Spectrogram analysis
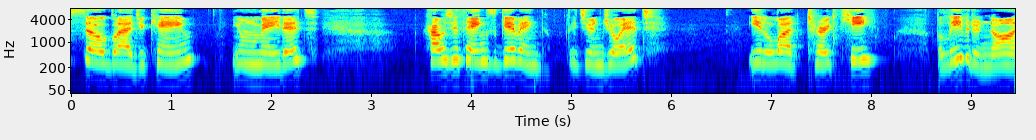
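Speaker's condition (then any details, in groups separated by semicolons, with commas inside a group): No condition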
